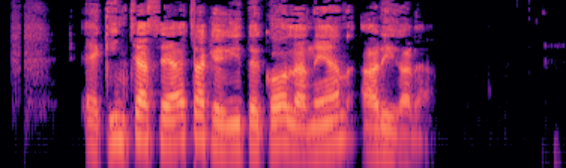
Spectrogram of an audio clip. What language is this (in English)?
Basque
